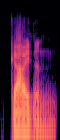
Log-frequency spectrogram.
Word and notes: guidon: American English

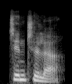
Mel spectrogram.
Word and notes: chinchilla: Indian

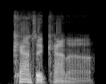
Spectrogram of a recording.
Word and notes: katakana: British English

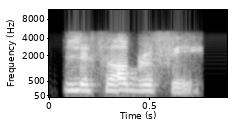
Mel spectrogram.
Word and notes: lithography: Indian

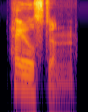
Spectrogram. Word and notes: hailstone: British English

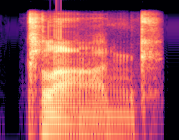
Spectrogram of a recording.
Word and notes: clonk: British English

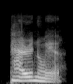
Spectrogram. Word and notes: paranoia: Indian

